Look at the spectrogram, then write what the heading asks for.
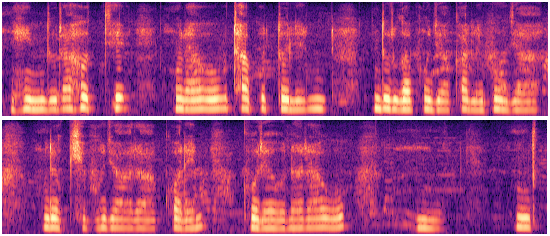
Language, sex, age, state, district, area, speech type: Bengali, female, 30-45, West Bengal, Dakshin Dinajpur, urban, spontaneous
